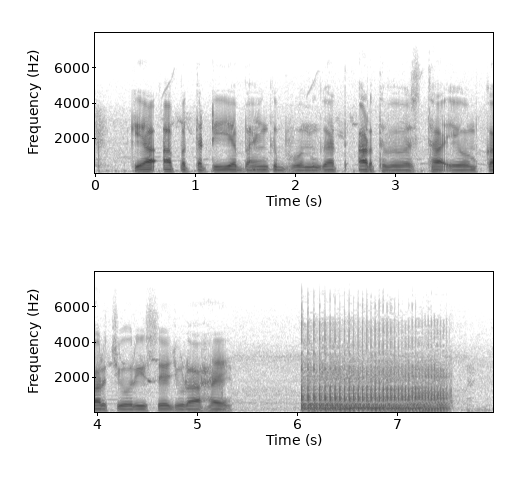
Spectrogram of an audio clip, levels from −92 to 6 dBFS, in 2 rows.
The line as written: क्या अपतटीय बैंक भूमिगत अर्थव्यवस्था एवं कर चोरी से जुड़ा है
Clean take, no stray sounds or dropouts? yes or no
no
